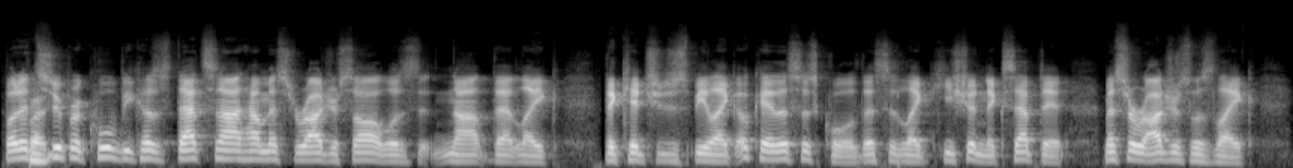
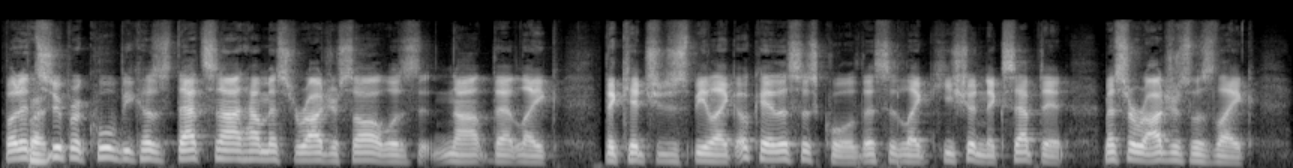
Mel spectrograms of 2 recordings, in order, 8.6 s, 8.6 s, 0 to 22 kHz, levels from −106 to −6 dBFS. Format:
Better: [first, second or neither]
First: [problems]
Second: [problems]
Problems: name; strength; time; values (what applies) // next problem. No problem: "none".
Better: second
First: muffled; very; fading above 2 kHz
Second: none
